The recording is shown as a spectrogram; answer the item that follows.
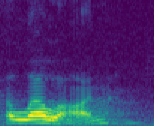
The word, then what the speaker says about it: allelon: In Greek, this term is pronounced allelon.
